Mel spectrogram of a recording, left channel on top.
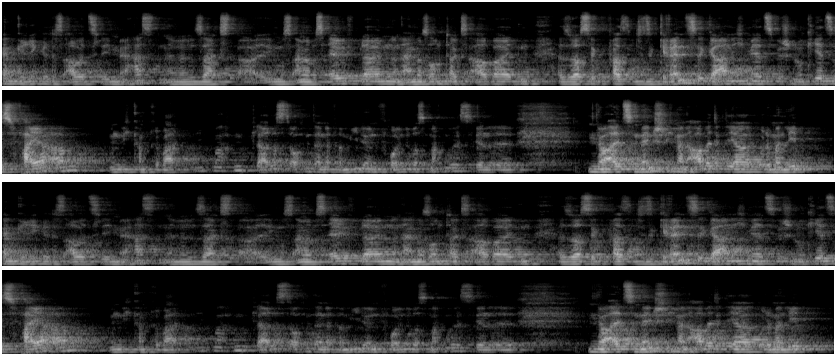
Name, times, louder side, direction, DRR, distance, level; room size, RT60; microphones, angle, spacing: voice 1, 0.0-9.1 9.4-16.3, left 1 dB, 35° left, 2 dB, 2.0 m, -29 dB
29.5 x 13.5 x 3.5 m, 1.5 s
head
